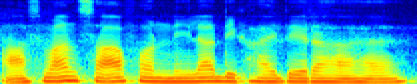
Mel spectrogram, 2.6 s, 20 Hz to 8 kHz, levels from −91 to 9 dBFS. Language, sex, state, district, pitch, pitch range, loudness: Hindi, male, Jharkhand, Ranchi, 125 Hz, 120-135 Hz, -12 LUFS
